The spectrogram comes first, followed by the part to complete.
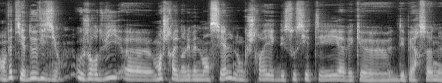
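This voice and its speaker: A fairly quick woman's voice, fairly low in pitch with ordinary variation, over noticeable background noise. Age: 20s. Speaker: professional magician. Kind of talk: casual interview.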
